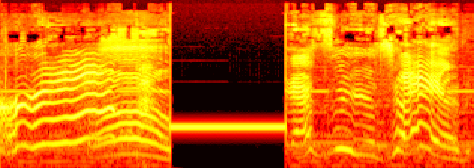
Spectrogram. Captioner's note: beep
